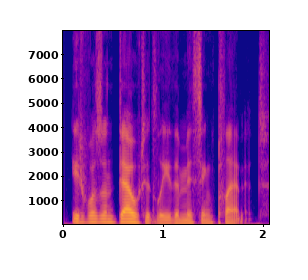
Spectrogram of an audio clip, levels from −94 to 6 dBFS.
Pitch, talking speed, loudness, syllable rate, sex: 115 Hz, 175 wpm, -21 LUFS, 5.8 syllables/s, male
